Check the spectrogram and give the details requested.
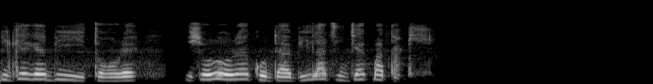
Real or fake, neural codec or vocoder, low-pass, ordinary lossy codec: real; none; 7.2 kHz; none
